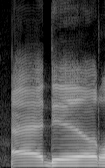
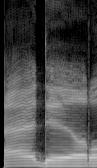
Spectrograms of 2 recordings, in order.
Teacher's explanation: Jadi cukup dibaca ah. Buka tapi angkat pangkal lidah biar bunyi rnya tebal.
